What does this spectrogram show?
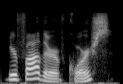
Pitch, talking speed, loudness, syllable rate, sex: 195 Hz, 195 wpm, -15 LUFS, 5.6 syllables/s, female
